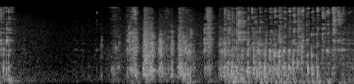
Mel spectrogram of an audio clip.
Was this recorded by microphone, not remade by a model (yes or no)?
yes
